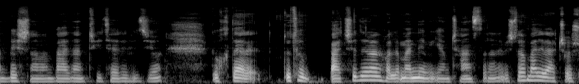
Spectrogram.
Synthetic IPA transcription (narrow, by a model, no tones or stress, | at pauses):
mbe̞ʃnævæmbæːd̪ænt̪ʰujet̪ʰe̞levizijond̪̥oxt̪æɾḛ | d̪̥ot̪ʰɒb̥æt̪t͡ʃʰːe̞d̪ɒːɾænɦɒːlɒːmænːe̞miɟæmt͡ʃʰænd̪sɒːlenee̞ʃt̪ːæmvælibæt̪t͡ʃːehɒʃ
